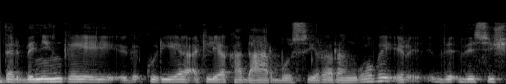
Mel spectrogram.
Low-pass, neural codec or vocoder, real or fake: 7.2 kHz; none; real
